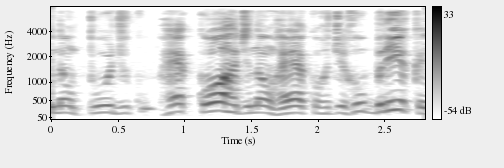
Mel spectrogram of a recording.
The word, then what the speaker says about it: recorde: púdico é pudico não é récorde é Record recorde é a pronúncia do inglês no português é recorde assim como são proparoxítonas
